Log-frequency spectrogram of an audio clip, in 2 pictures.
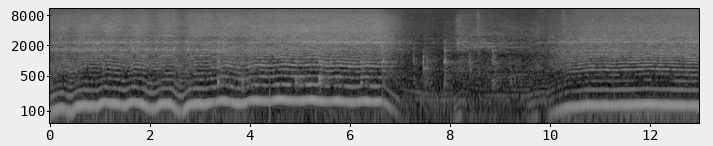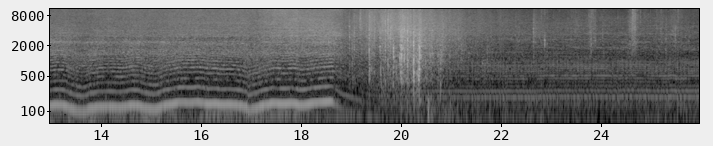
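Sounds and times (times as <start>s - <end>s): chainsaw revving: 0.0s - 7.2s, 7.9s - 25.9s.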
